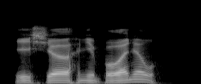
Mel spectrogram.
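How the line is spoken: Ironic snort. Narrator (Russian): иронично хмыкнул незнакомец

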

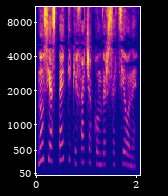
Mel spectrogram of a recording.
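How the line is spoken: Curt. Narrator (Italian): aveva detto seccamente

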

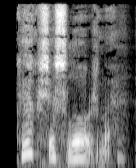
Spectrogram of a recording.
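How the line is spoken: Sigh. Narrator (Russian): вздохнул Лас

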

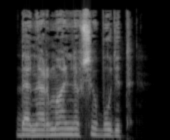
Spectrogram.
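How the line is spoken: Forced, trembling. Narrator (Russian): выдавил из себя, дрожа с ног до головы

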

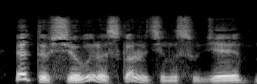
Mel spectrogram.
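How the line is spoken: Soft. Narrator (Russian): мягко сказал Мелли

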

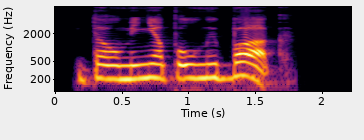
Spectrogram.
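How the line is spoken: Grumbling. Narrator (Russian): заворчал Караваев

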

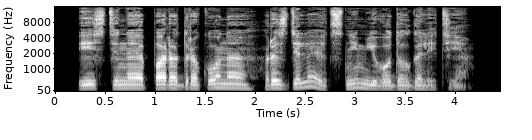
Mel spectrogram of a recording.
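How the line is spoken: Insinuating, silky. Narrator (Russian): вкрадчиво произнес Рейнар

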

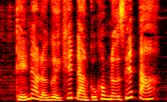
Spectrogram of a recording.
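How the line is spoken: Angry. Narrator (Vietnamese): Nàng ... giận dữ

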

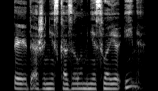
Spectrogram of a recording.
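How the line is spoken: Whisper. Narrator (Russian): прошептал

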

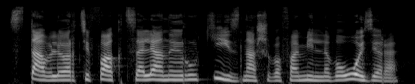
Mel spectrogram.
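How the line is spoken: Growling. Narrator (Russian): рыкнул тот, кого назвали Айдараш

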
